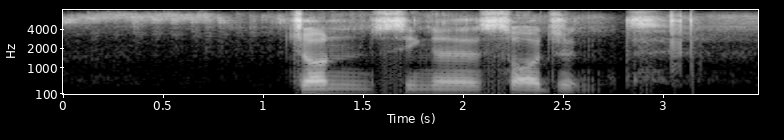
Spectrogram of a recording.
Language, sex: English, male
